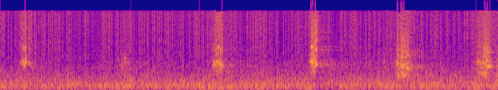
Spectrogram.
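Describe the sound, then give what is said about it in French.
Footsteps walking on beach sand: regular, soft crunching steps keep an even rhythm over a steady low rumble of background noise, with no voices. “c'est le bruit des pas sur le sable de la plage, ce n'est pas un chien.”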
